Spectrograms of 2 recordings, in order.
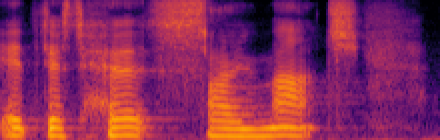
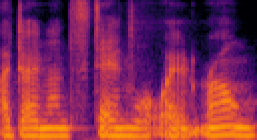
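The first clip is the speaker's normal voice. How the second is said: put-on tearful, crying delivery. Retelling how the surgeon, crying too, spoke: imitating George crying. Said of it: "he's crying as well, going".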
